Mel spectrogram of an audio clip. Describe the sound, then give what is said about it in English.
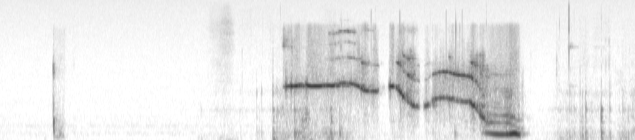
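A bedded bull elk gives a soft bugle: one whistling call that wavers high, then slides downward and ends in a low grunt, alone against near silence. “If you're within a bedded bull, it's gonna sound something like this.”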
